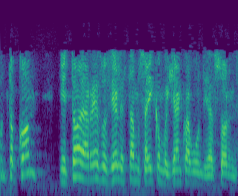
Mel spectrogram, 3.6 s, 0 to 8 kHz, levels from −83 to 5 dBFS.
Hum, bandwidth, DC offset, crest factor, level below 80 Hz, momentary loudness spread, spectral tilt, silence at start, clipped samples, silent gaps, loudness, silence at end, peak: none; 5.2 kHz; under 0.1%; 16 dB; -60 dBFS; 7 LU; -8 dB/octave; 0 s; under 0.1%; none; -17 LUFS; 0 s; 0 dBFS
